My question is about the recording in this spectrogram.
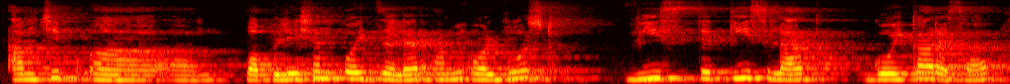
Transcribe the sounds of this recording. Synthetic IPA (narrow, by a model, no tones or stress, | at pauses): amt͡ɕiː | pɔpjuleɕənpojt̪d͡zaljaɾamiʔɔlmosʈ | ʋiːst̪et̪iːslakʰɡojkaɾəsa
